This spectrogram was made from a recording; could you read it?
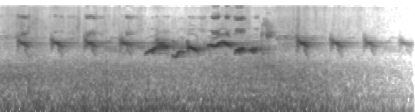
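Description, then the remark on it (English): A blackbird's mellow, fluting phrase warbles briefly in the middle, set against another bird's steady, regularly repeated sharp chirps and a soft outdoor background hum. “And the blackbird's that lovely fluting song.”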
